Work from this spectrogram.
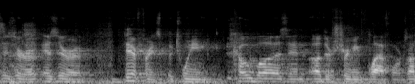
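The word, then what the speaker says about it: Qobuz: The Q-Boat, how do you pronounce it? Cobuzz.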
